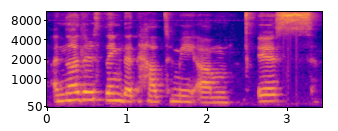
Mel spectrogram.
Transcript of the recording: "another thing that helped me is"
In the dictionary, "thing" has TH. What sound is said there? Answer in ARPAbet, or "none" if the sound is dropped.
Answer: TH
